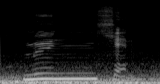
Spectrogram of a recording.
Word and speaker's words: München: Cara bacanya coba bentuk mulut kita jadi huruf, mau ngomong huruf U seperti itu. Tapi yang teman-teman vokalin itu hurufnya I, jadinya U. Contohnya itu München.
